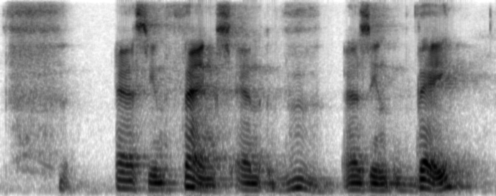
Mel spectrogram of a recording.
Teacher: the tip of the tongue being inserted in the teeth, that is leaving this small or narrow room for the airflow to leave.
